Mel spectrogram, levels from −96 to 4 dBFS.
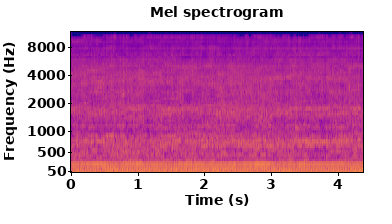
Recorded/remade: remade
